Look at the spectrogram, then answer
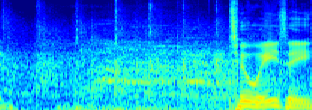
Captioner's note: spectators applauding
